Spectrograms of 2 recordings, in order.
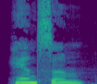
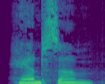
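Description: Both takes have the same delivery.

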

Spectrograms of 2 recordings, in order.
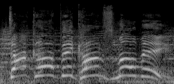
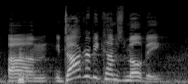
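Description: First: It is shouted in an old newsreel announcer voice. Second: It is said in an ordinary conversational voice.

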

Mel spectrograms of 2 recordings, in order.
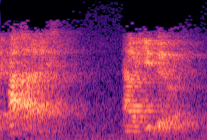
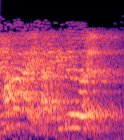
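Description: First: It is said in a suggestive, flirtatious way. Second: It is said in a plain, friendly way.

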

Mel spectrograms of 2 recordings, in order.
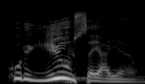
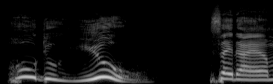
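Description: First: It is said at normal speed. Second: It is said slowly and deliberately.

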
